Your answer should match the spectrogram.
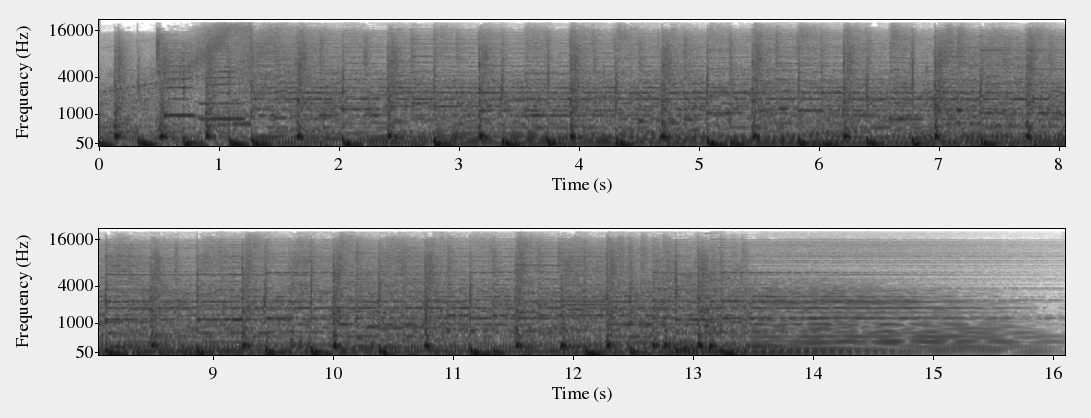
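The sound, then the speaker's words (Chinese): An upbeat pop theme song, a remade version made for TiMi Studio's fifteenth anniversary, plays on the radio station HFM Asia Music with a steady, punchy beat and a bright full-band mix, then ends on a sustained chord that rings out and fades over the last few seconds. “刚刚这首歌是来自于天美工作室十五周年，好想说台庆十五周年庆的这个主题曲翻新版本的”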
